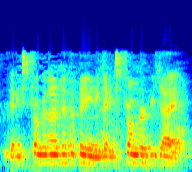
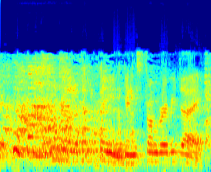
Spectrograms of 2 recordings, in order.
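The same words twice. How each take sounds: First: Said in the usual way. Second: Louder self-pep chant; loud affirmation. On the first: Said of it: "Let's try that again". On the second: Acted. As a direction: pump yourself up, louder. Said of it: "I can do this".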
